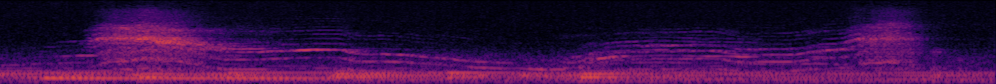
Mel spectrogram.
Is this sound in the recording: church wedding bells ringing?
no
